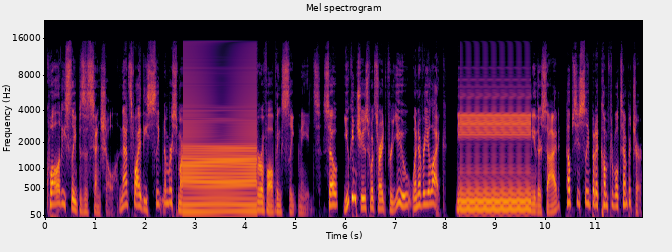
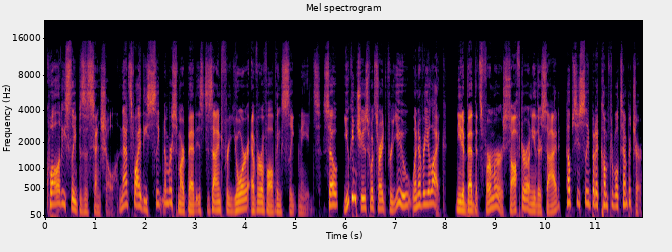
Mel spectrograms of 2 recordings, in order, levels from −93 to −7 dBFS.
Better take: second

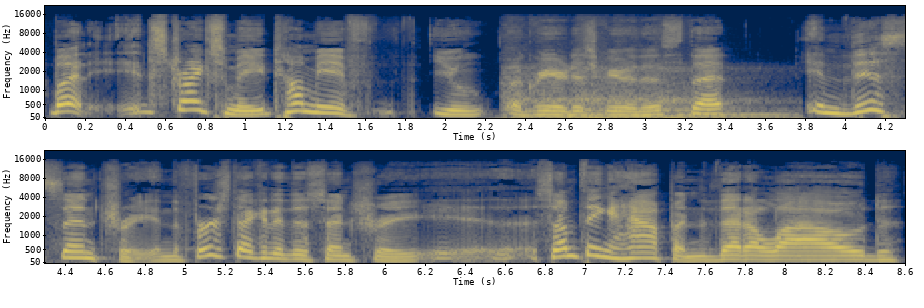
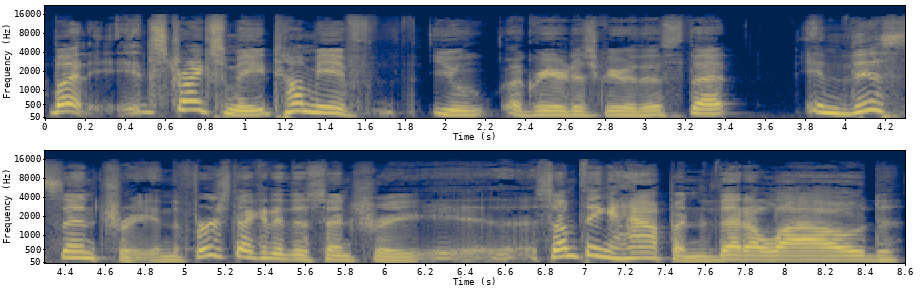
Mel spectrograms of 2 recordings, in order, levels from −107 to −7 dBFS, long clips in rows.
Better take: second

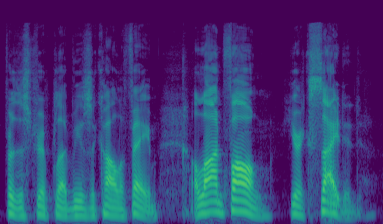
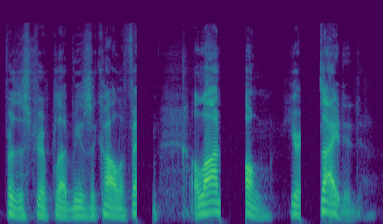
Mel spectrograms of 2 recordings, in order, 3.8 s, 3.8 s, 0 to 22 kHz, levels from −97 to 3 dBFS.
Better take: first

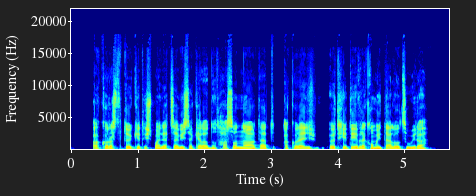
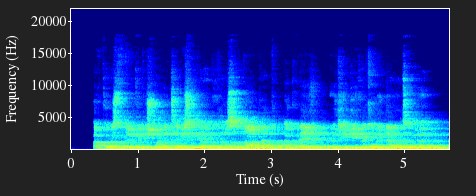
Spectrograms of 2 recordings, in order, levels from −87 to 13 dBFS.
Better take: first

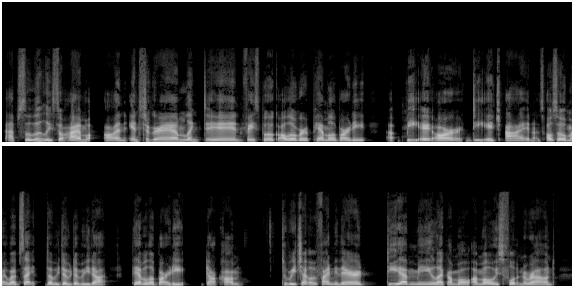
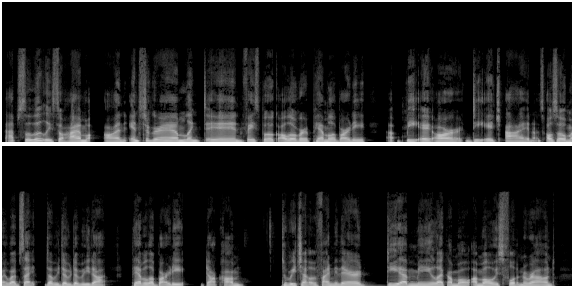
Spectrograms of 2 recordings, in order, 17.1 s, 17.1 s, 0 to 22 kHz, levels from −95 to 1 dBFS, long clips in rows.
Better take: second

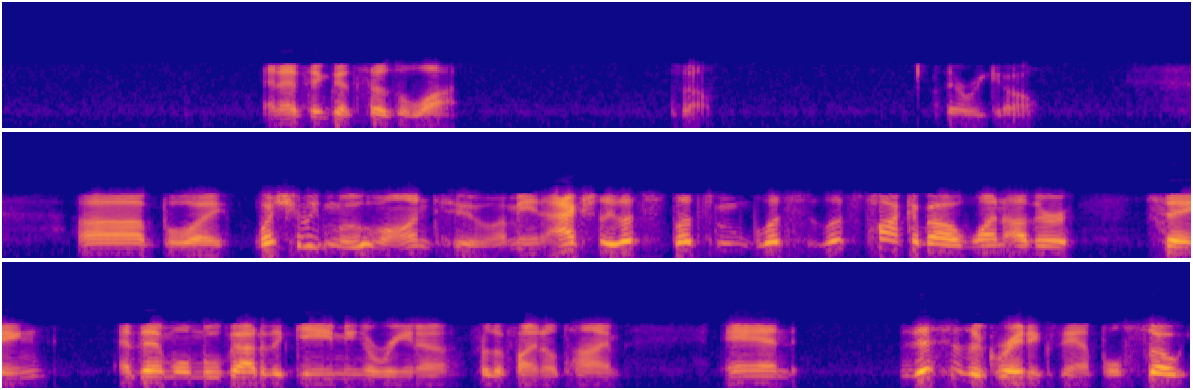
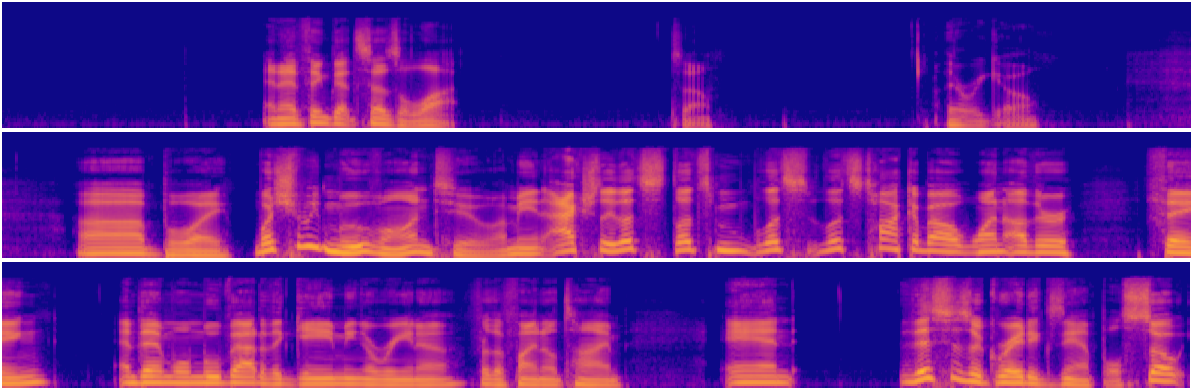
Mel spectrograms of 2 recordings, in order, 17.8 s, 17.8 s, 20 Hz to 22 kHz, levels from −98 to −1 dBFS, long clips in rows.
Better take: second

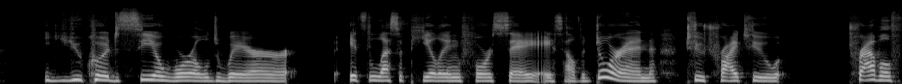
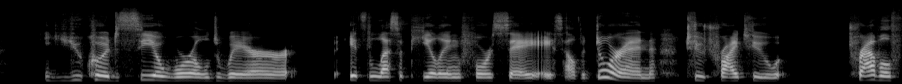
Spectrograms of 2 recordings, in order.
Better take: first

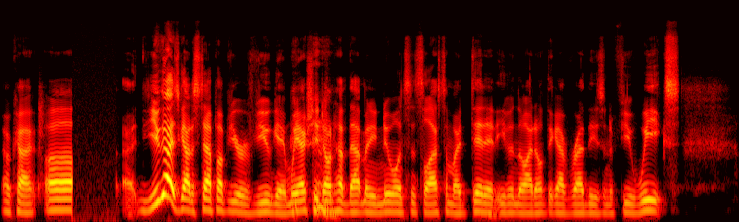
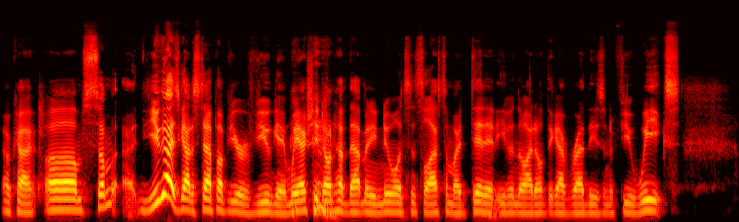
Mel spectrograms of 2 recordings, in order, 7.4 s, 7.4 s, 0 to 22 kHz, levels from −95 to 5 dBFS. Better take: second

